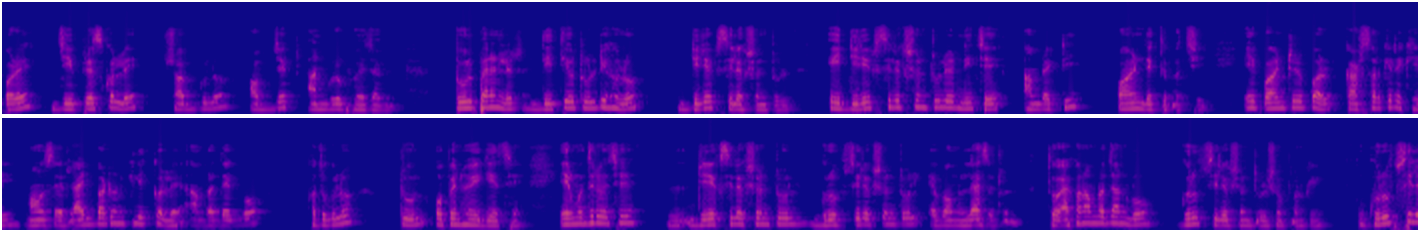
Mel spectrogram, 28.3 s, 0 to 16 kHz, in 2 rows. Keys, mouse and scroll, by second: 0.5 ctrl+shift+g, 15.0 right click.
